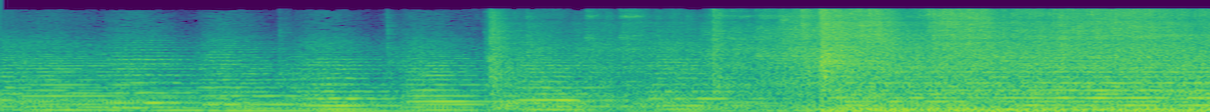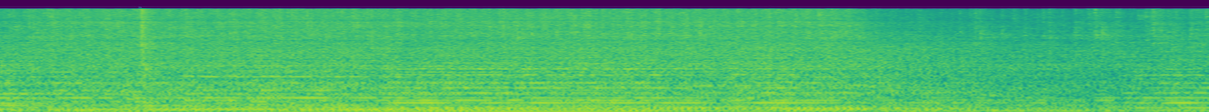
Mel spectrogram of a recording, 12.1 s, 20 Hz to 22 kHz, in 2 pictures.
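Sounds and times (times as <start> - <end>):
music with held notes: 0.0 - 12.0
engine running with rough rumble: 3.1 - 12.0.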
